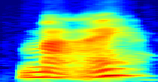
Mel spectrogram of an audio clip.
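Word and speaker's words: 买: in the first my there is third tone so it will be pronounced as my my then it means to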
